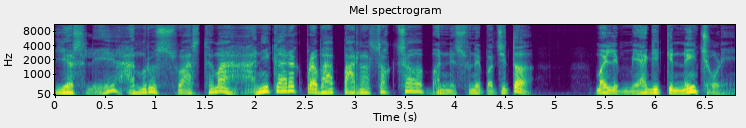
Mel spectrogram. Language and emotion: Nepali, fearful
